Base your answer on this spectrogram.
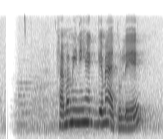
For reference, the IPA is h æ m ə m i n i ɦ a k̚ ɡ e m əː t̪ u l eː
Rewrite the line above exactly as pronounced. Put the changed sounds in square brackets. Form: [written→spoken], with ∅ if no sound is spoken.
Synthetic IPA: h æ m ə m i n i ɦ [a→e] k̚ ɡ e m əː t̪ u l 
